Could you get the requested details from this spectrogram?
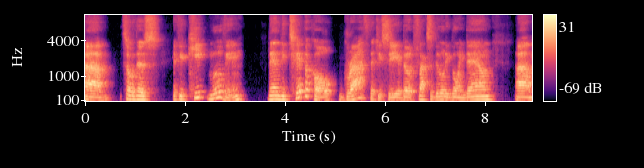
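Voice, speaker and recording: Somewhat breathy, a man speaks at a fairly slow pace. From Canada. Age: 60s. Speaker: sports science professor. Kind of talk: interview.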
